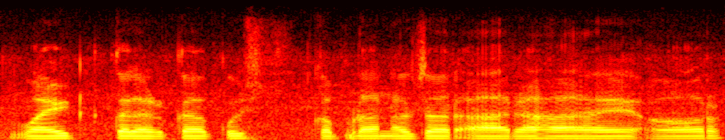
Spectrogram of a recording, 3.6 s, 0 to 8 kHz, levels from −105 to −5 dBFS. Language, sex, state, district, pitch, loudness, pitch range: Hindi, male, Bihar, Jahanabad, 125 Hz, -26 LUFS, 120-125 Hz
